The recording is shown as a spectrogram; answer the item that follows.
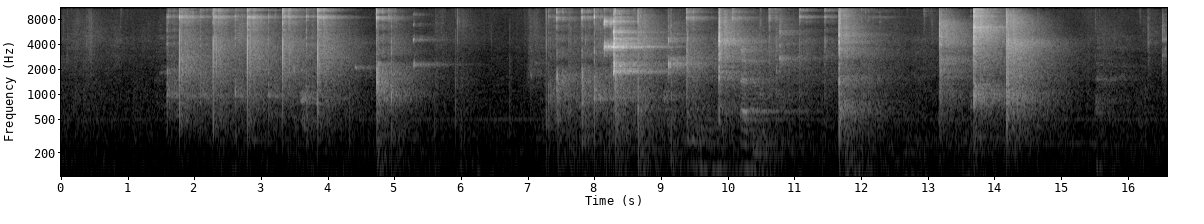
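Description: Table tennis rallies: the ball clicking back and forth off bats and table, each hit ringing on in the echoing hall. There is a short rally in the first few seconds and a longer one through the middle, each ending in a last hit that trails away.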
